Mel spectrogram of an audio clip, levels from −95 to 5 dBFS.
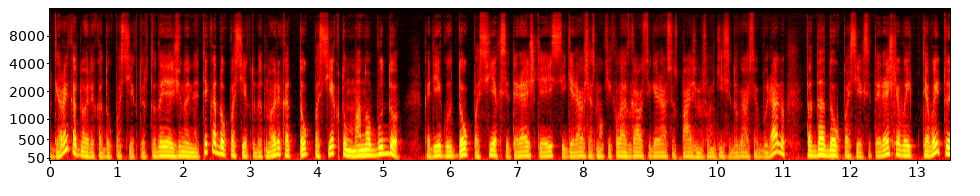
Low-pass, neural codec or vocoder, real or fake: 14.4 kHz; autoencoder, 48 kHz, 128 numbers a frame, DAC-VAE, trained on Japanese speech; fake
